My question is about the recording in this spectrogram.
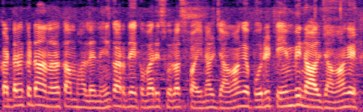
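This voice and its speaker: A man's voice: on the high side, fairly even intonation, fast. A young man with a Pakistani Punjabi accent urging friends and laying out a plan in a staged vlog conversation outdoors. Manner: urging, planning.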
